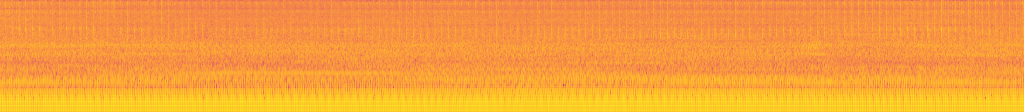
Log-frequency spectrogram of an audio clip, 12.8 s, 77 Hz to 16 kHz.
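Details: Mitsubishi GTO MK1 twin turbo (3000GT) before lifter replacement: steady low idle with a light, quick tick about three per second on top; hydraulic lifter tick.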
